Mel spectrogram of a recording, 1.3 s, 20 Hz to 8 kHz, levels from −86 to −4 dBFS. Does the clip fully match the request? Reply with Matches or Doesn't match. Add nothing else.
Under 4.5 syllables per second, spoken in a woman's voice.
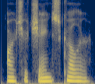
Doesn't match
